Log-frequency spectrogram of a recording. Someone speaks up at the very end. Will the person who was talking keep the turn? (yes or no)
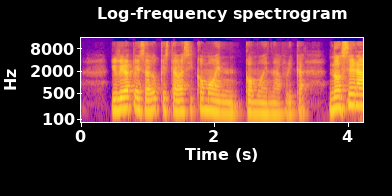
yes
